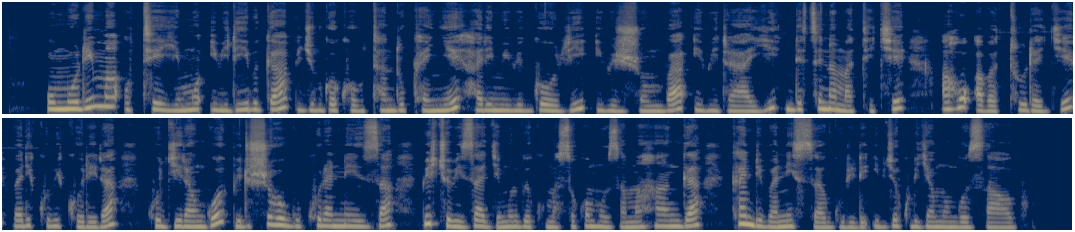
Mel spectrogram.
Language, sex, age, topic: Kinyarwanda, female, 25-35, agriculture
